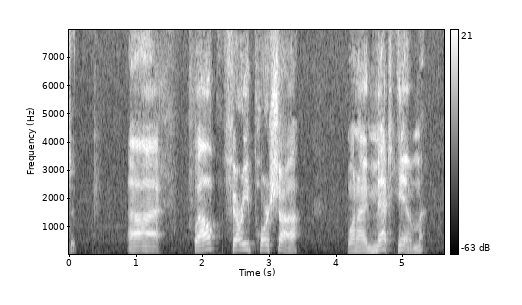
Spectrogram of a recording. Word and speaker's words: Ferry Porsche: How do you pronounce it? Well, Ferry Porsche, when I met him, said Porsche.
